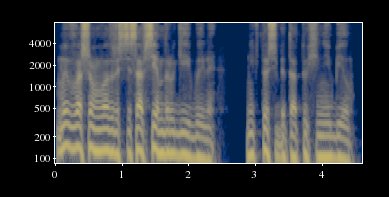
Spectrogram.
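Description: A man voicing a fat, pompous rural policeman who sneers and shouts at teenagers. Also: fairly low pitch, flat delivery, moderate pace, no room sound, studio quality, pitched above the performer's own voice. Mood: sneering. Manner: blustering, scornful, shouting.

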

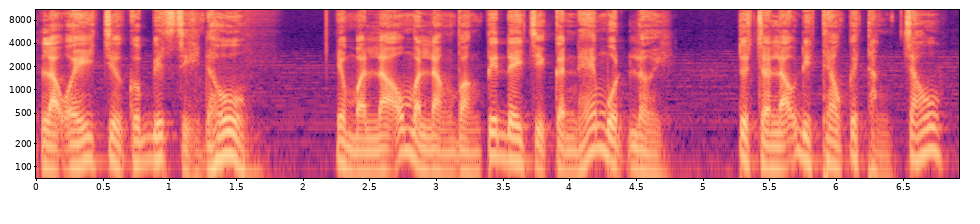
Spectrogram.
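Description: A harsh, snapping middle-aged father in a spoken horror tale, as a male narrator puts him on. His low voice lurches up and down as he barks short orders, with soft music running underneath. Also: sing-song, normal speed.

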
